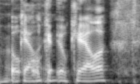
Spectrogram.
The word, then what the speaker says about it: Ocala: And I got to is it pronounced Ocala? O yeah, Ocala.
